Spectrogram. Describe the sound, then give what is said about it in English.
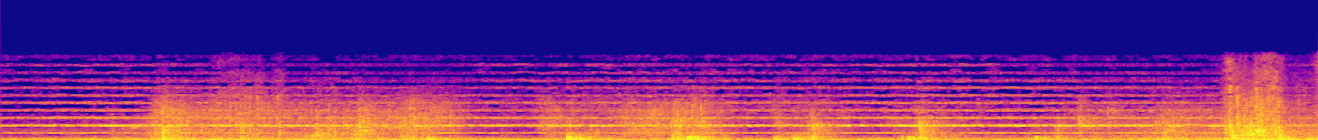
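A door is opened against a steady background hum, ending in a louder thud or scrape near the end. No one speaks. “Open the door and see your treat.”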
